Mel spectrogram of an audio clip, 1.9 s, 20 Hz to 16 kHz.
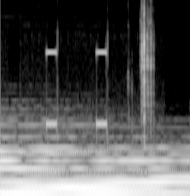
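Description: A Panasonic GH5 camera's shutter fires after a 2-second self-timer, giving a pair of short beeps before a single crisp mechanical click over a steady electronic hum.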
